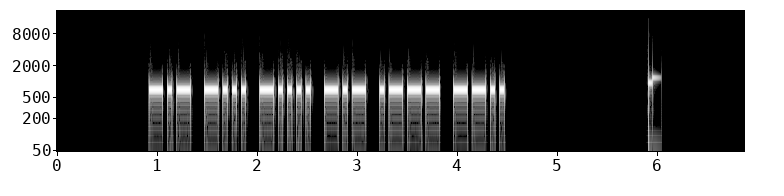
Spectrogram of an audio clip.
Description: Morse code, heard as a keyed tone, about 26 wpm, 700 Hz. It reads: KB6KJZ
